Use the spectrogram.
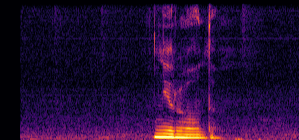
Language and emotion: Russian, sad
